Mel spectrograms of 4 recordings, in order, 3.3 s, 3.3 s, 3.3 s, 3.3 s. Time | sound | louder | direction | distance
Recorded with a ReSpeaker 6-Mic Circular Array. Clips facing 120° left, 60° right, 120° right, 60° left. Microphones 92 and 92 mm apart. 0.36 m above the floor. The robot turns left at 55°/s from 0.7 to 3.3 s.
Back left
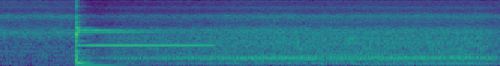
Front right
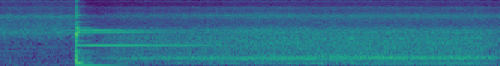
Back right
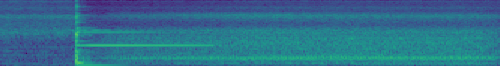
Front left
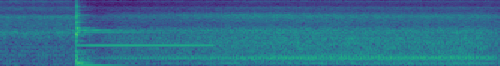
0.5 | a guitar | even, back right 6 dB | 135° right | 0.7 m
